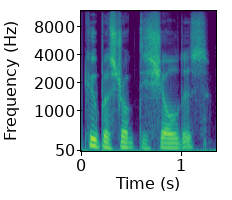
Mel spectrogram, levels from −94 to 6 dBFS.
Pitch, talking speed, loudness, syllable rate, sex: 115 Hz, 175 wpm, -18 LUFS, 5.4 syllables/s, male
